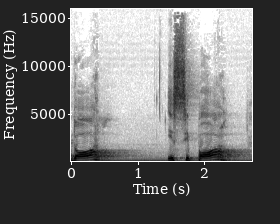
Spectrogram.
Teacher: a tonicidade se deu na última sílaba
